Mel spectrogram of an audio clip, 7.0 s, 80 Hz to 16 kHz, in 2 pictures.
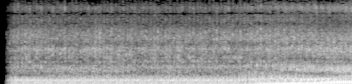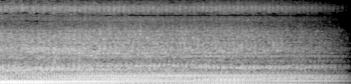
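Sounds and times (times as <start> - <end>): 
boat leaving: 0.1 - 6.8.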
